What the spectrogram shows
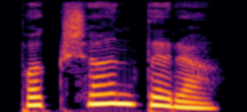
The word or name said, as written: ಪಕ್ಷಾಂತರ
